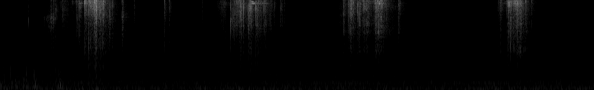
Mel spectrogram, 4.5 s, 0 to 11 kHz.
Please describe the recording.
Sound effects > Objects / House appliances
Sound of coins. Recorded with Fifine K669 for gamedev projects.
cash, coin, coins, money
